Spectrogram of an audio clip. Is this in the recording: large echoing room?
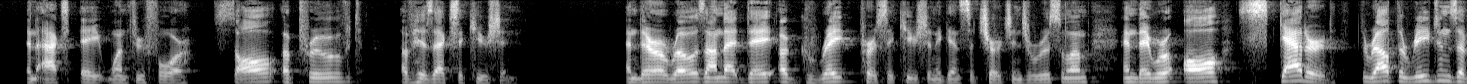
yes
